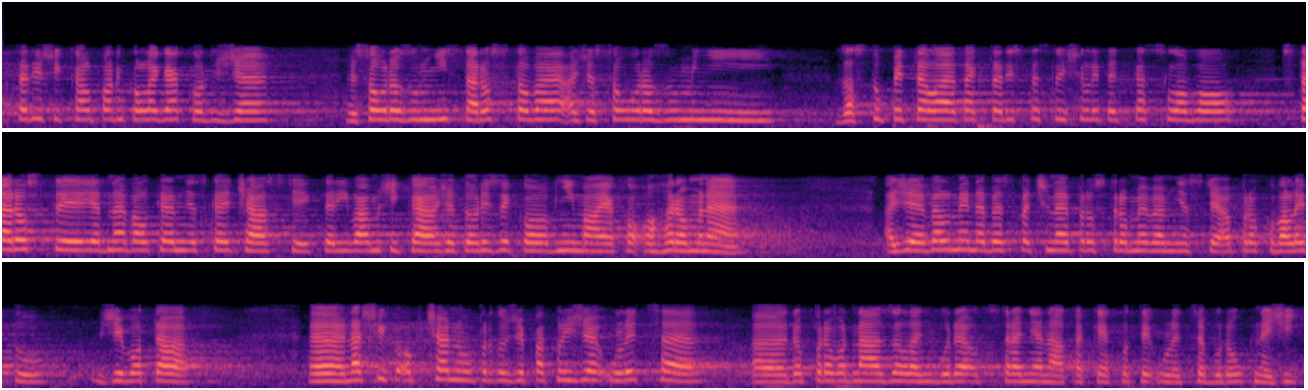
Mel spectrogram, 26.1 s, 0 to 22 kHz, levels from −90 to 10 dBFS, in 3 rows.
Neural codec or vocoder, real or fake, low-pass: none; real; 5.4 kHz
